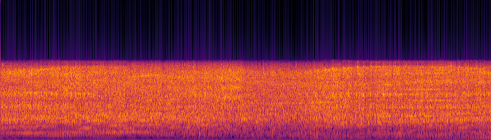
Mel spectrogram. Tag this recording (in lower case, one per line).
vehicle
truck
